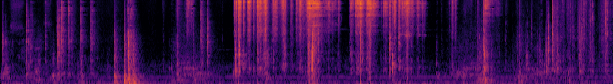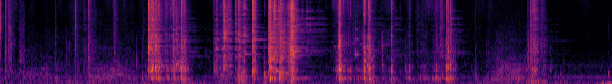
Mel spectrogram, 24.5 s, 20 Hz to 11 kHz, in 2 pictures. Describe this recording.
The sound of someone movin cutlery ZOOM H5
